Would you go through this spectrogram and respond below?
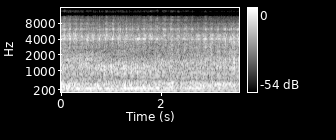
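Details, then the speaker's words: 1977 Lawn-Boy two-stroke mower, a barn find, started after heavy priming, with new fuel line, wheels and a sharpened blade. It runs with an even, buzzy note at steady speed, no misses or surging. Normal running. "Ooh. Sure sounds like it wants to mow a lawn."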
